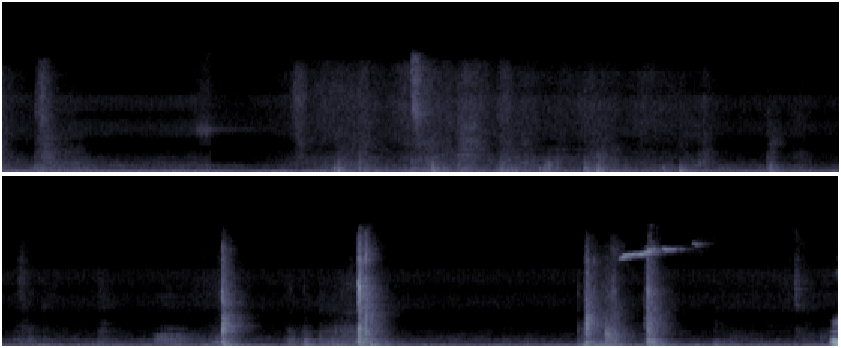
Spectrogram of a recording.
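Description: A door in a haunted attraction's backstage area is unlocked and opened, with scattered clicks, latch knocks and thumps over low background rumble, a few sharper clacks near the end.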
